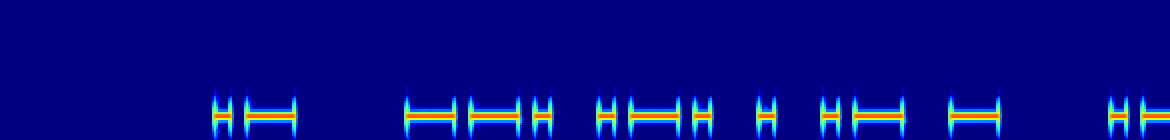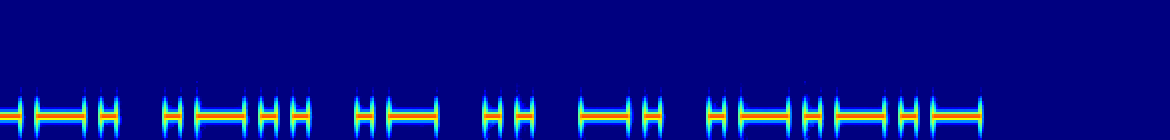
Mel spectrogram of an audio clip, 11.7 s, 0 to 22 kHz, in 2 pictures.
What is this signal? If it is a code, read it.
Morse code, heard as a keyed tone, about 15 wpm, 700 Hz. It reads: A GREAT PLAIN.
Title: Sentences from Top 1000 Words - Review Part 2 - 15wpm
